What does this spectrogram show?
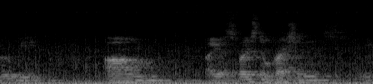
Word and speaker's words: RWBY: It's actually pronounced Ruby.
